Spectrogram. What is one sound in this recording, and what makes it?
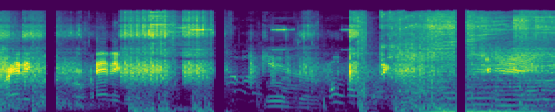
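Gunshots ring out in quick bursts.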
